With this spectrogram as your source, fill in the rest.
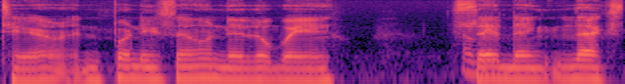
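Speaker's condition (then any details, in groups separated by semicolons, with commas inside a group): ALS; diagnosed almost 4 years ago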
